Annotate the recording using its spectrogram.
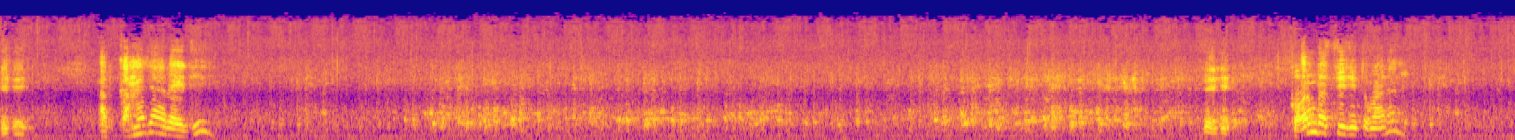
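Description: A man laughs loudly and gleefully.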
